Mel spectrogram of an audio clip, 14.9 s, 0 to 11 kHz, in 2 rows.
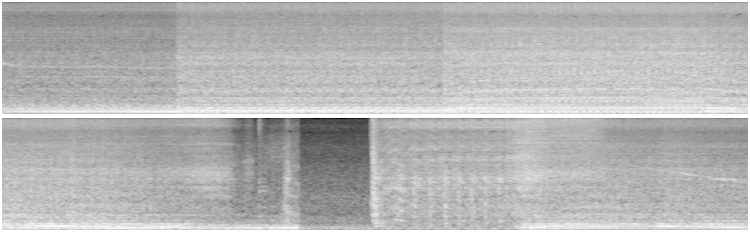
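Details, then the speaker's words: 1990 Jeep Comanche Eliminator that had been misfiring as if down a cylinder, after parts replaced and throttle body work: deep, slow idle surging and dipping, still too low and slightly rough, but running much better, picking up with throttle. "well we'll give this a shot still idle's too low but it's running a heck of a lot better"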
